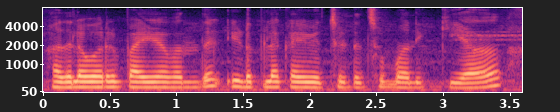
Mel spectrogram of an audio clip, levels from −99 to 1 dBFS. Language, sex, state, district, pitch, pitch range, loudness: Tamil, female, Tamil Nadu, Kanyakumari, 185 Hz, 180-195 Hz, -16 LUFS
